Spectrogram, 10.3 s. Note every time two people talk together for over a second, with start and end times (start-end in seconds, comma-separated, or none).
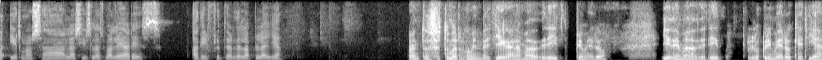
none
